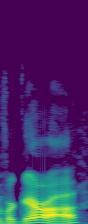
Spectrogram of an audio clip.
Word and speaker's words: Vergara: Okay, last one I'll talk about, because I love her and him, is Sofia Vergara. Yes, that's how you say it.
